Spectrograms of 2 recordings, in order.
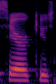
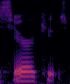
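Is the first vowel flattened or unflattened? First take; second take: unflattened; flattened. First: The first vowel is not flattened. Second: The first vowel is flattened, upstate New York style.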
